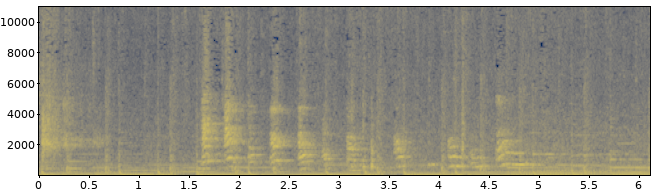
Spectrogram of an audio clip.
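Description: Background music with a steady beat, with a dog giving a run of short barks through the middle.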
